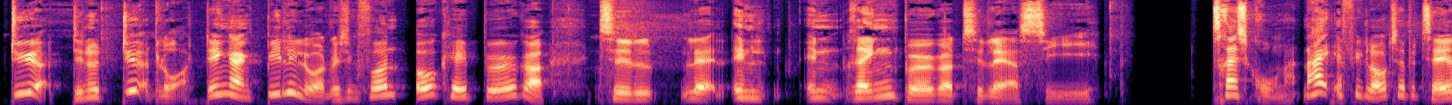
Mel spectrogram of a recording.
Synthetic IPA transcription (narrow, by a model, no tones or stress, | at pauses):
d̥yɐ̰d̥d̥e̝no̽ːð̩ˠd̥yɐ̰d̥lo̝ɐ̰d̥̚ːe̝enɡ̥ɑ̈ŋ̰b̥ililo̝ɐ̰d̥ʋesjakʰæfɔ̽ːe̝nɔʊkʰeɪb̥øɡ̥ɐt͡sʰe̝le̝ne̝nʁeŋəb̥øɡ̥ɐt͡sʰe̝lææsiː | t͡sʰʁɛskʰʁo̝ːnɐnɑ̈ɪ̰jɑ̈ɪfe̝ɡ̥lɒʊt͡sʰe̝æb̥e̝t͡sʰɛ̰ː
